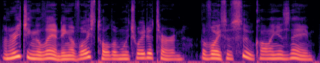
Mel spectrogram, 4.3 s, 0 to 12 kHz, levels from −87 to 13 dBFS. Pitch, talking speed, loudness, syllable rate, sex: 170 Hz, 255 wpm, -17 LUFS, 6.1 syllables/s, male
